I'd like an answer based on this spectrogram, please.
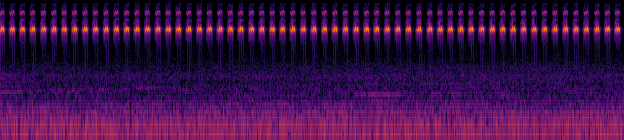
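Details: Cricket singing for courtship, recorded up close: a continuous, very regular series of piercing high chirps, around six per second, with nothing else but a soft low murmur.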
